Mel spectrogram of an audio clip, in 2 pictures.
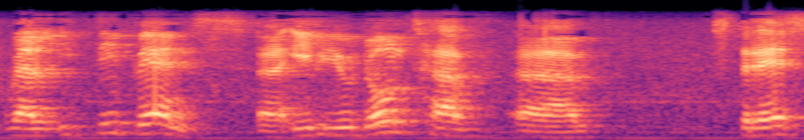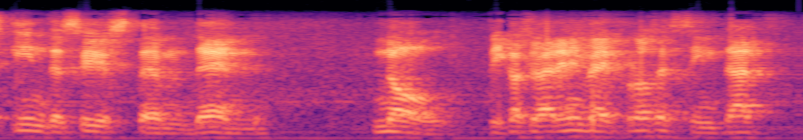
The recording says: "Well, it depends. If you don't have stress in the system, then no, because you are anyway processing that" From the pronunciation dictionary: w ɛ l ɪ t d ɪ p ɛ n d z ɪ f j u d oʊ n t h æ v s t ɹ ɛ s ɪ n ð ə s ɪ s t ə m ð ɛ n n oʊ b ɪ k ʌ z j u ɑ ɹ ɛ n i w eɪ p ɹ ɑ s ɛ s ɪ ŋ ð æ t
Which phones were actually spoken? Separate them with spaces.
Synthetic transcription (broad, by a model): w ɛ l ɪ t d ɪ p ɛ n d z ɪ f j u d oʊ n t h æ v s t ɹ ɛ s ɪ n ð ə s ɪ s t ə m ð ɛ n n oʊ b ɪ k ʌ s j u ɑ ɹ ɛ n i w eɪ p ɹ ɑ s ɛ s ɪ ŋ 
